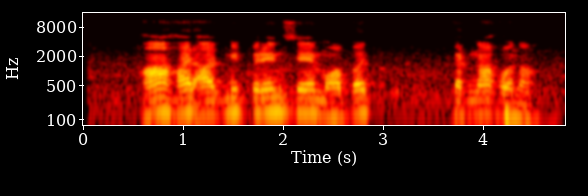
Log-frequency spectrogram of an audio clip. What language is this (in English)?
Urdu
